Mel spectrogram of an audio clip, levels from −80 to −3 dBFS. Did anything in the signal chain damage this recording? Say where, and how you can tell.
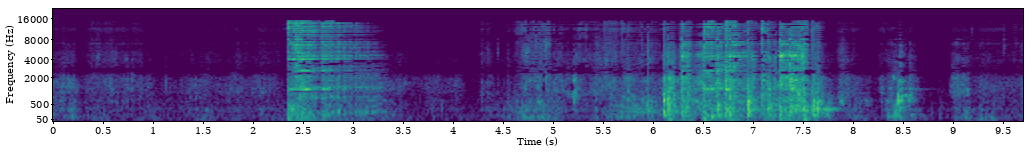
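Yes, and it sits at the codec stage for the whole clip. Nothing comes through above about 14.9 kHz, and the sounds carry two different kinds of compression artefacts heard together. That mix points to transcoding between lossy codecs, likely something like low-rate Vorbis re-encoded to HE-AAC, where the second encoder wastes bits on the first one's artefacts and adds its own.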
